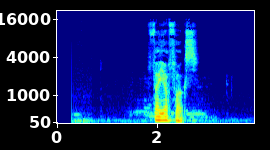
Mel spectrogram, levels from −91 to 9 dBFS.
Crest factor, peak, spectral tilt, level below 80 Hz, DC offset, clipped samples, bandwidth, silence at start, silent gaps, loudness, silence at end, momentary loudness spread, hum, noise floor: 22 dB; -6 dBFS; -6 dB/octave; -56 dBFS; under 0.1%; under 0.1%; 15 kHz; 0.4 s; none; -24 LUFS; 1.15 s; 27 LU; none; -61 dBFS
